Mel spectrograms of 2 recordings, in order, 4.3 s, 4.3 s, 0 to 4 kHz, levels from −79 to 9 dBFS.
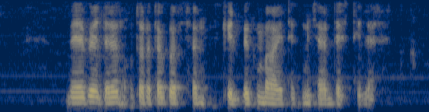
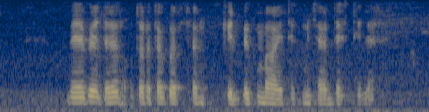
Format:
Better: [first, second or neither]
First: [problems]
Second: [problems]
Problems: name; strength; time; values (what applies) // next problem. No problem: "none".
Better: first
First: none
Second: background sound (Train); 18 dB below the speech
